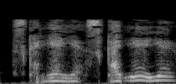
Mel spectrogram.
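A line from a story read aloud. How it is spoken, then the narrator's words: Hissed in ear. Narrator (Russian): шипел ему в ухо крюкохват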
